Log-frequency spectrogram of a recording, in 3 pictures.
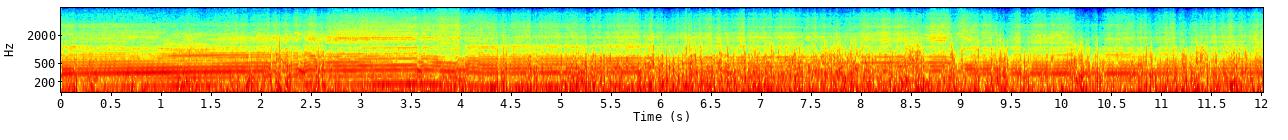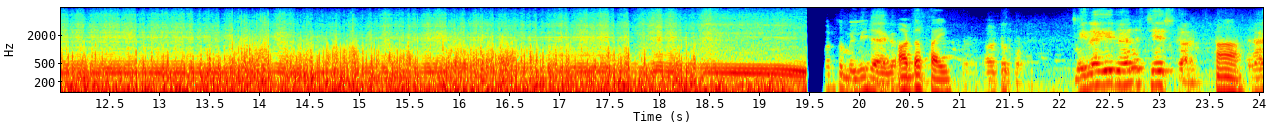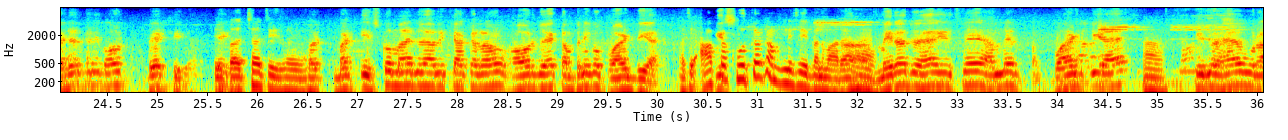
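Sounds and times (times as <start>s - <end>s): motorcycle engine revving: 0.0s - 19.5s.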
